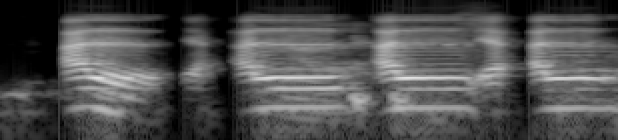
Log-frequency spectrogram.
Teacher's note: Yang tadinya kalau lam itu di sisi lidah bergeser menjadi ke ujung lidah, bergeser ke huruf nun ya. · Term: inhiraf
